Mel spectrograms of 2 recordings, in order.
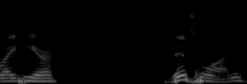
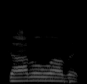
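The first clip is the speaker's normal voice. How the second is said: usual speaking voice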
